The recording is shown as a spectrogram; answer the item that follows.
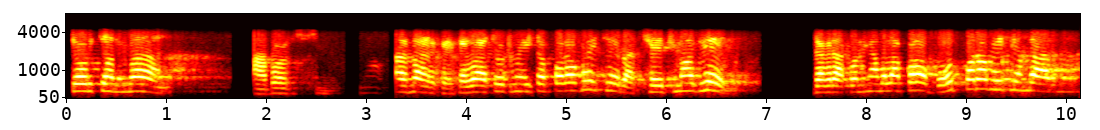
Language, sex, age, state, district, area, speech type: Maithili, female, 60+, Bihar, Supaul, rural, conversation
